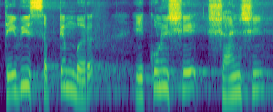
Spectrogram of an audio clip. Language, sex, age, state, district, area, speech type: Marathi, male, 30-45, Maharashtra, Buldhana, urban, spontaneous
